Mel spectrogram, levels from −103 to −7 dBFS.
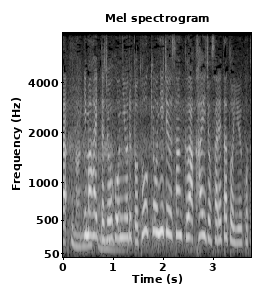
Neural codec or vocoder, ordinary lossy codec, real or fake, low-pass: none; none; real; none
